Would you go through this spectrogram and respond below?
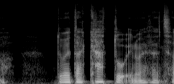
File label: "cadw", Welsh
